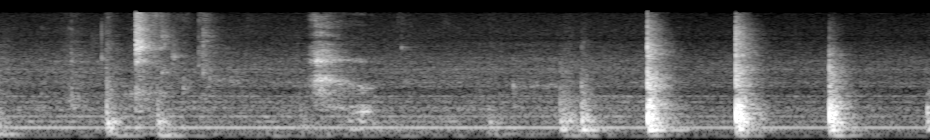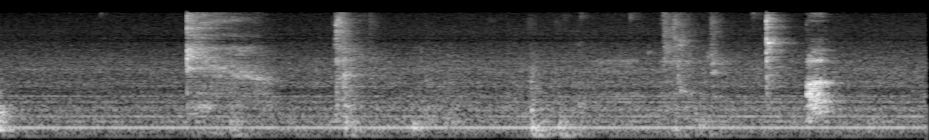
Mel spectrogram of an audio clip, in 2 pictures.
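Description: Wooden spoon knocking against a plastic cup and bath tub in irregular taps, with splashes of shallow bath water, over a steady low hum.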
